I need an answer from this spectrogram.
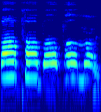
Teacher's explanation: होंठ क्या कर रहे हैं, आपस में टकरा रहे हैं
